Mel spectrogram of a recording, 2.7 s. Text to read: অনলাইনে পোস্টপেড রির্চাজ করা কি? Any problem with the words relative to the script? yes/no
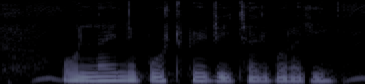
no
